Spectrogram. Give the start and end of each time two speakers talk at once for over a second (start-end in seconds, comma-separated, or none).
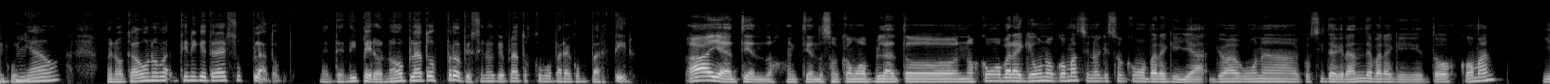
none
